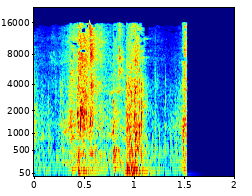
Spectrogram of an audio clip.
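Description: Rummaging and clattering as things are shoved and knocked about during a search, with several short knocks and a few dull thuds; the sound cuts off abruptly about one and a half seconds in.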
